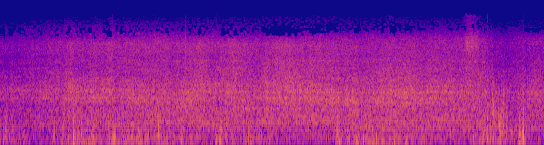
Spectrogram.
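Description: Freight train cars rolling past on the track: a steady rumble and rattle of wheels on rail with irregular thumps, and a few sharp clanks near the end. Wind buffets the microphone.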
